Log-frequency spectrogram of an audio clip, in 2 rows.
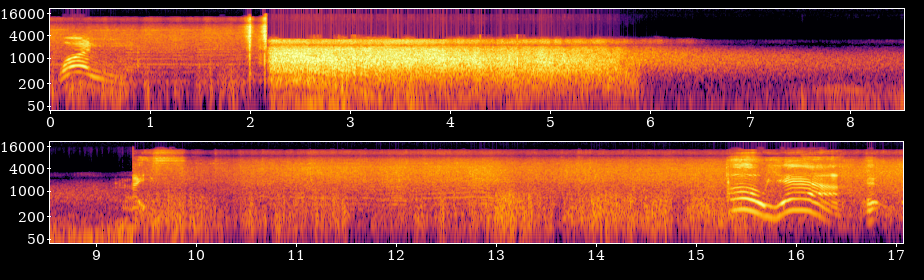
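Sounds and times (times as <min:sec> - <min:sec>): rocket motor rushing hiss: 0:00.3 - 0:06.3
rocket motor igniting pops: 0:01.9 - 0:06.2.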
